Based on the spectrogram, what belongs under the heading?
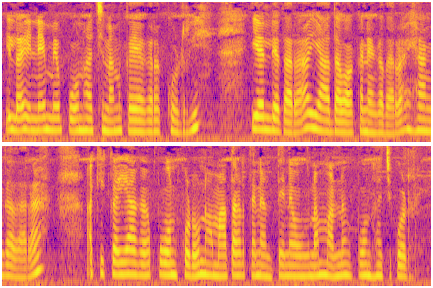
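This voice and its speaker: A woman's voice: on the high side, steady tone, fast, darkish tone, close to an everyday voice. A woman with a North Karnataka Kannada accent voicing an anxious young village daughter-in-law who keeps pleading with her mother-in-law in a cartoon. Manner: pleading, repetitive.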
